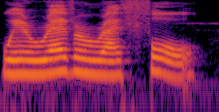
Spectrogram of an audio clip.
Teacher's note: I fall. Wherever 这个词中间包含一个小 re 的音连贯，读成 wherever.再跟后面的 I 一连读呢，中间又连贯一个小 re 的音 wherever I fall.所以这两个词连在一起读是有一点点难度的啊，尤其对 re 这个音发不好的同学。 Wherever I fall,在语音理论里呢，这叫做 linking r,连读会产生的一个小的 r 的发音。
